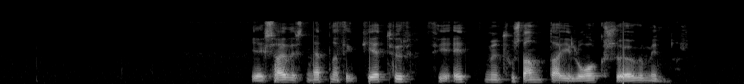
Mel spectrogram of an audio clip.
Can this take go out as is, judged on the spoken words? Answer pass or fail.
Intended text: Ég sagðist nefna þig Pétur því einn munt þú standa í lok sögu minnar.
pass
